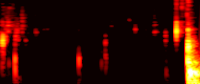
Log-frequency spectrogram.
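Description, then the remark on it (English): Quiet sipping of water: a few soft wet mouth clicks and a faint slurp, followed by a louder brief clunk and rustle near the end, with no talking. “So let me have a little sip of water.”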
